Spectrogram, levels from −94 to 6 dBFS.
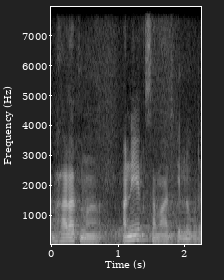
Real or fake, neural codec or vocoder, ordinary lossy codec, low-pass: fake; codec, 16 kHz, 6 kbps, DAC; none; none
